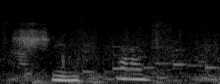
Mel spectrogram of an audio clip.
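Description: A short spoken greeting, "sawasdee" (Thai for hello), over background music with a slow stepping melody.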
